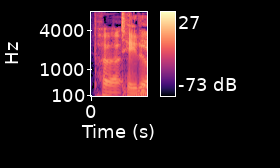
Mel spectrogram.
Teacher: It kind of can go just straight from the P to the T.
